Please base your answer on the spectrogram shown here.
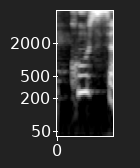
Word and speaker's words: coussin: E aqui, né, coussin, a gente coloca 2 S's para fazer o som de S.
